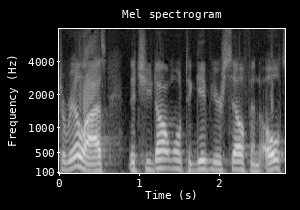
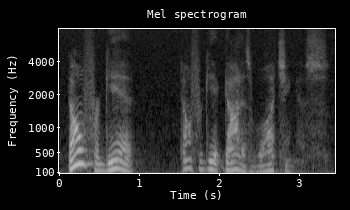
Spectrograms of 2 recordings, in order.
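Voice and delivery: much softer, nearly under the breath; hushed warning; 3 semitones lower, 13 dB quieter than usual. Real, not acted. Preacher reminding the congregation, much softer and hushed. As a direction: lean in and hush it.

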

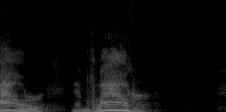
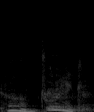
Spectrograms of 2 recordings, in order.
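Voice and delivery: soft, lingering appeal; hushed invitation; 3 semitones higher, 12 dB quieter than usual. Acted. Preacher offering the invitation to a thirsty people, hushed. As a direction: let the invitation drop to a quiet call.

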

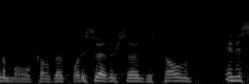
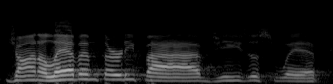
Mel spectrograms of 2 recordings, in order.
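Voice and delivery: loud, slow call for all to repeat; louder rallying recitation; 3 semitones higher, 10 dB louder, slower than usual. Shown as a demonstration. Preacher urging listeners to do better, loud recitation. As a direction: belt out the reference, drawing out each word. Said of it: "You can do better than that. Come on".

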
